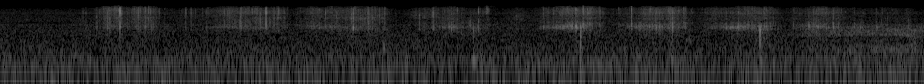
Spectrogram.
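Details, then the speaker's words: Forklift battery link cable flexed by hand with no motor running: sharp irregular crackles and ticks and a bumpy, not smooth feel, indicating corrosion built up inside the battery link. "you can hear that noise that's an indicator there's a problem in there it also feels just it's not smooth put it like that a little bumpy"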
